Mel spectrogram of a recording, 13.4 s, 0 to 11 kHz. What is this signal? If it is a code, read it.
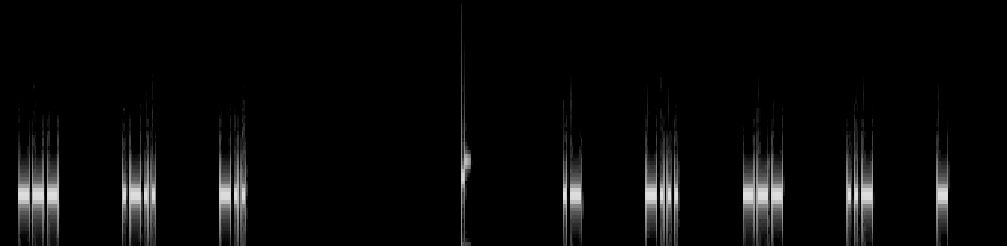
Morse code, heard as a keyed tone, about 25 wpm, spaced as for 9 wpm, 700 Hz. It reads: OLD ABOUT
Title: 6x Character Spacing - Top 200 Words - 25wpm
